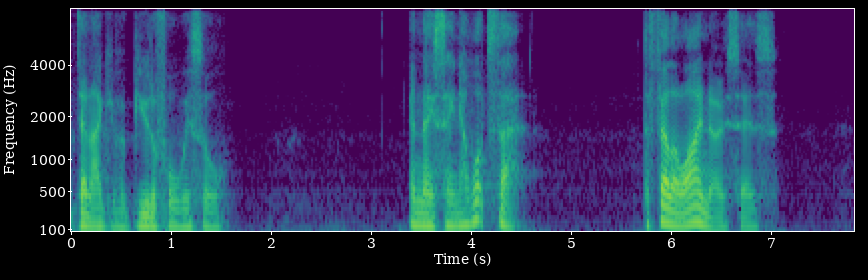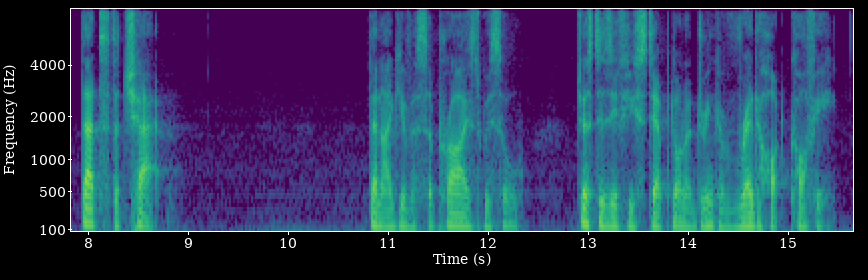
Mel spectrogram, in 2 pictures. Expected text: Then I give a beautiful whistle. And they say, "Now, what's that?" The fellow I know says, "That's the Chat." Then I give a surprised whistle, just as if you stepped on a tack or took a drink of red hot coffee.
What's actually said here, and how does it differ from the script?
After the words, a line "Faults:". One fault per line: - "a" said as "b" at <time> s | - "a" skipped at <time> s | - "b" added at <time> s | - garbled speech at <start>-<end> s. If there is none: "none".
Then I give a beautiful whistle. And they say, "Now, what's that?" The fellow I know says, "That's the Chat." Then I give a surprised whistle, just as if you stepped on a drink of red hot coffee.
Faults:
- "tack or took a" skipped at 14.0 s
